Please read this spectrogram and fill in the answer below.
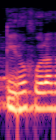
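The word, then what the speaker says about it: Ctenophora: हमको पता है कि टीनोफोरा की स्पेलिंग जो है सी से शुरू होती है लेकिन ये निमोनिक है।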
